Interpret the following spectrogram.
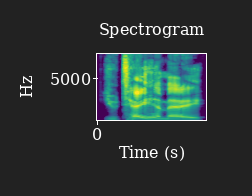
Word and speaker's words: Utehime: June 11th, I have special guest Utehime Cosplay is how you pronounce it.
